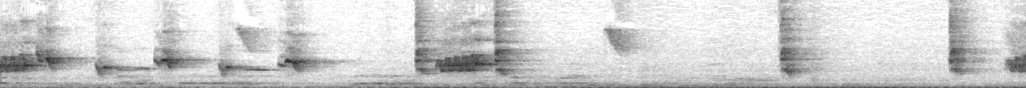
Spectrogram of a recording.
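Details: Training recording for songbirds: a long-tailed shrike gives a jumbled phrase of short whistles, harsh buzzy notes and high chips, then scattered sharp notes, over a low droning background.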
